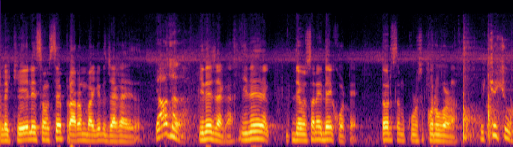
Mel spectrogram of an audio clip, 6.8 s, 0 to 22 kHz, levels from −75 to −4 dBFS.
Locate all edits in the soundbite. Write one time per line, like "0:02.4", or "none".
0:01.9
